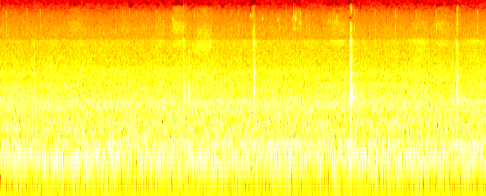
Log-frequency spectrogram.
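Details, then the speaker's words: Two ladies both with hiccups, taking turns: faint, sharp, irregular little clicks against steady room noise, about five in seven seconds. "ladies. They both have the hiccups."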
